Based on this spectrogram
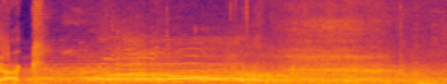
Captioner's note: applause and cheering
